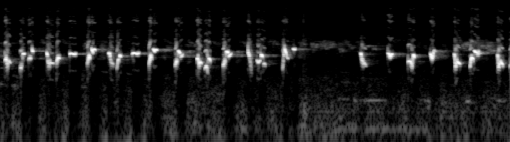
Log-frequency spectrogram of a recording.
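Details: Sooty-headed bulbul long-trill song meant to get caged birds singing: steady runs of liquid, chirping notes several per second, a short pause midway, then the bubbly phrases resume.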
